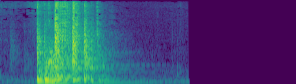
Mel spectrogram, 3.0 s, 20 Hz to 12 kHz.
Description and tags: Sampling deterritorializes the drums. It takes the static organization of percussion that became typical in mid-late 20th century pop music (snare, hi-hat, ride, tom, etc) and opens it up onto the acoustic surrounds. With the advent of electronics, recording and sampling technologies, a drum-kit can be anything: a construction site, a garbage dump, a trash can. Using field recordings as percussion turns the drums into a viscous and malleable fluid. It is this potential for transformation of instrumentation and timbre, that is to say, a new organization of the musical ensemble, that i find promising.
Trash Can Roll was recorded with a Tascam DR100 at UCSC.
drum-kits, field-recording, sample-packs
